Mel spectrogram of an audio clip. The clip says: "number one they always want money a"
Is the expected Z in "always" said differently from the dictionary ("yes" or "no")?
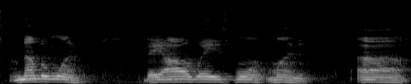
no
